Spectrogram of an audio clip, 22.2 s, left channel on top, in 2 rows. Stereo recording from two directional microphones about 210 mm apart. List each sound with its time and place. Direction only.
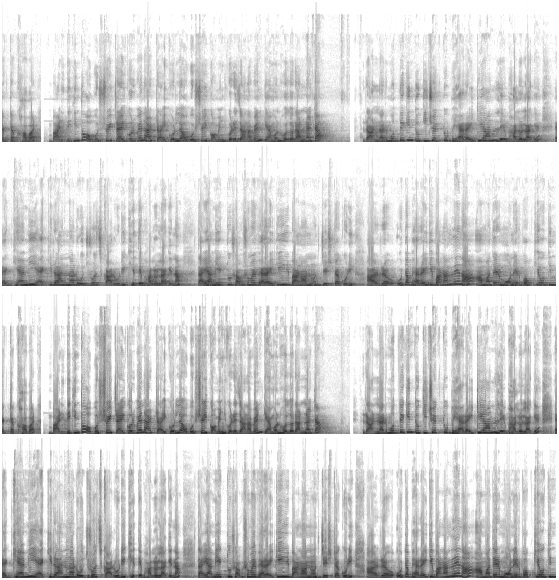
0.0 s a woman's voice: 35° right (ahead or behind)
1.0 s a woman's voice: 45° right (ahead or behind)
7.3 s a woman's voice: 45° right (ahead or behind)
